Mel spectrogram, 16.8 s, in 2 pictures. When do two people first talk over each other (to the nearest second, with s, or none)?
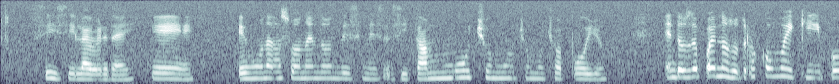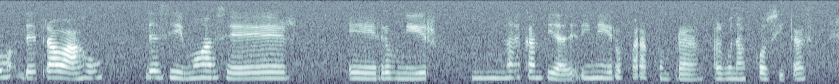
none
